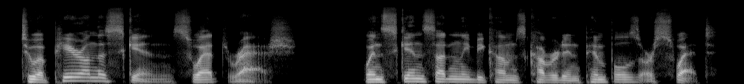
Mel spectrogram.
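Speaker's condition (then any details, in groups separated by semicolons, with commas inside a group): No condition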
